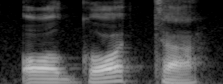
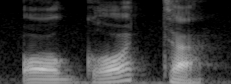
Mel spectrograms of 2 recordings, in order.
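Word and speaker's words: ọgọta: Para pronunciar 60, que é 20 vezes 3, pronuncia-se Ogota. Ogota.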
